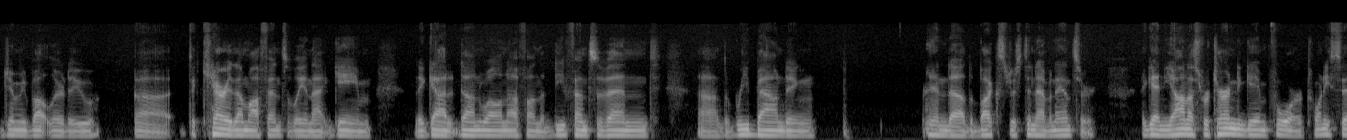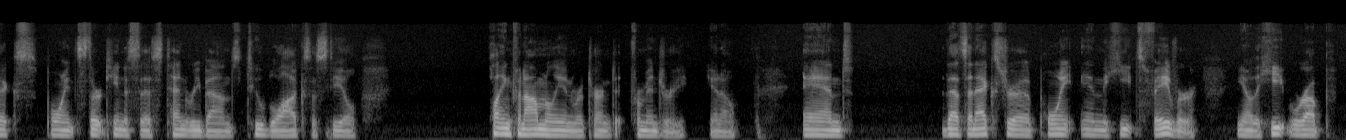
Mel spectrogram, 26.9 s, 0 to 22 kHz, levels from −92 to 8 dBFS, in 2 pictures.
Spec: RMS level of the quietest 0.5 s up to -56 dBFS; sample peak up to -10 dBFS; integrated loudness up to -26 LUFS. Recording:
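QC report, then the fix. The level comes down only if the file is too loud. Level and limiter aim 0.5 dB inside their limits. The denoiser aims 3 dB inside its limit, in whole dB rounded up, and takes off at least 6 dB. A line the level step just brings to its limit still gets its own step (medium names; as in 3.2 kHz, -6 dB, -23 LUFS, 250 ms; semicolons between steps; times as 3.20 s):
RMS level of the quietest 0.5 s -70 dBFS: pass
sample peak -11.5 dBFS: pass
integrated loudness -33.0 LUFS: pass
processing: none needed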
